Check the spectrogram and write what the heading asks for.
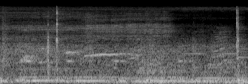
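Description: Air hockey table's blower fan running steadily, with one sharp click about half a second in, amid arcade noise.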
